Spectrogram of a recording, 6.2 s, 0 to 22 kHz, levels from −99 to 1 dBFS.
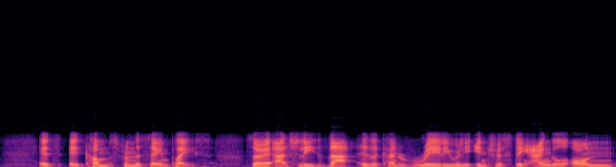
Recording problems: high frequencies cut off; severe; nothing above 4 kHz

